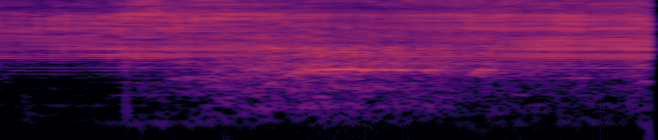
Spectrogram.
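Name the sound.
electric razor buzzing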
